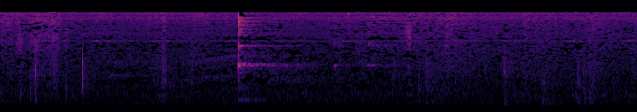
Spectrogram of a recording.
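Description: Laboratory glassware clinking: one sharp glass clink with a short ring about two and a half seconds in, and a few fainter clicks of glass being handled around it, over quiet room tone.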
